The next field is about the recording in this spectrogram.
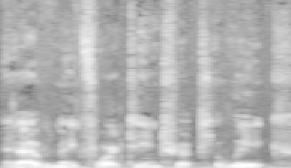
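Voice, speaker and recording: Old guy, 90, from iowa, gravelly and mellow, rambling oral history talk with lots of uhs. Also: mid-range voice, normal speed, a little hiss or hum. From Des Moines, Iowa. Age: 90s. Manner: rambling, many uh fillers and restarts. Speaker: interviewee.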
